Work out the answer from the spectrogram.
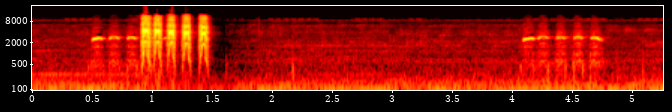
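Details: Young red-breasted parakeet, kept as a pet: three clear whistled notes lead into five harsh, grating squawks, then after a silence another run of five or six level whistled notes.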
